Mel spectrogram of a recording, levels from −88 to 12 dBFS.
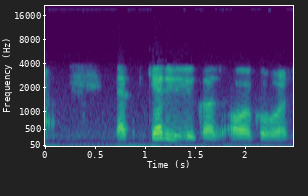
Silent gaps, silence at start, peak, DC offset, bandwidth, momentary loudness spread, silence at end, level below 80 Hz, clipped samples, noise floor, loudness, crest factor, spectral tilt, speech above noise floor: none; 0 s; -2 dBFS; under 0.1%; 4.1 kHz; 24 LU; 0.1 s; -52 dBFS; under 0.1%; -42 dBFS; -19 LUFS; 20 dB; -5 dB/octave; 24 dB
